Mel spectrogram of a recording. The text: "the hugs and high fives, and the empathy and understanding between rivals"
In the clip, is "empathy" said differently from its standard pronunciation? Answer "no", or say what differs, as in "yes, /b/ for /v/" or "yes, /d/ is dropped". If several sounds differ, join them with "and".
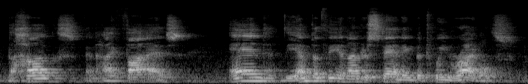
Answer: no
